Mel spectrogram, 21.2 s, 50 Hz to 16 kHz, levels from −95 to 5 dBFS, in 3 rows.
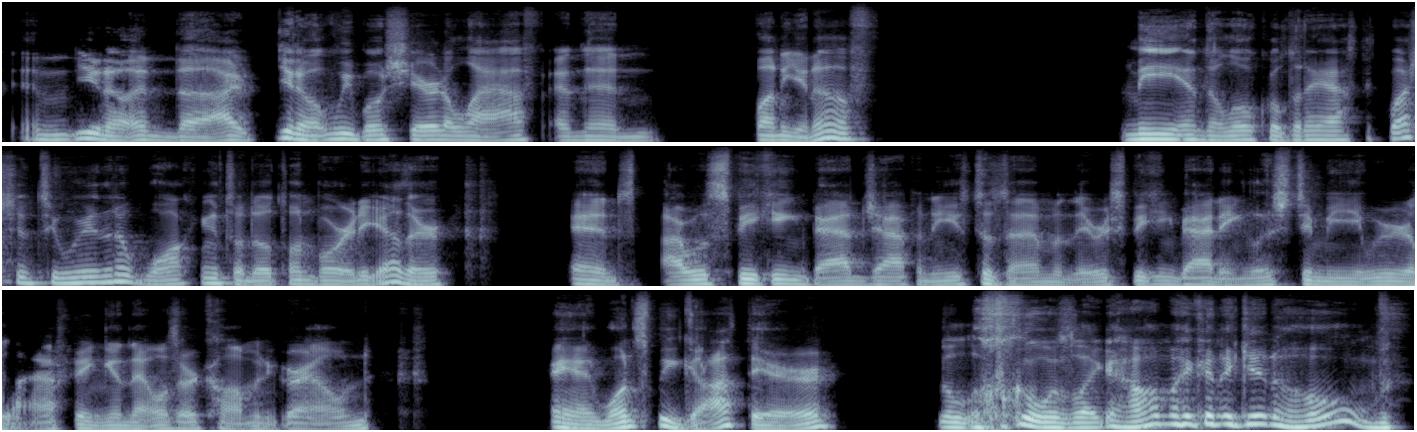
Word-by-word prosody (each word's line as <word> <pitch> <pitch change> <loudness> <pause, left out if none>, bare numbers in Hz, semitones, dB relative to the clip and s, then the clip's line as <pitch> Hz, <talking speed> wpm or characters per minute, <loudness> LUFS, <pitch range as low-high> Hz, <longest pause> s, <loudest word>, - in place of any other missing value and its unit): And, 120 +1 -6
you 150 -2 +2
know, 105 -4 -1
and 105 -4 -4
I, 100 +3 -2
you 165 -2 +2
know, 115 -4 +1
we 135 0 0
both 120 +1 -2
shared 120 -1 -1
a - - -2
laugh 110 +3 -4
and 105 0 -8
then 95 -1 -7 0.5
funny 115 -3 -1
enough 140 - -1 1.3
me 130 0 +5
and 120 -1 -1
the 110 - -4
local 115 +1 -3
that 115 0 -5
I 120 - -2
asked 115 0 -3
the - - -22
question 155 0 -4
to, 135 0 -4
we 140 +2 +1
ended 160 +3 0
up 170 - 0
walking 115 +6 -4
to 105 -6 -5
Dotonbori 95 0 -3
together, 105 -6 -1 0.6
and 105 -5 -2
s 95 - -12
I 100 0 -3
was 115 +1 0
speaking 115 -3 0
bad 95 +1 -3
Japanese 95 +1 -5
to 120 - -1
them, 85 -2 -6
and 80 - -9
they 80 - -6
were 90 - -5
speaking 95 0 -6
bad 90 -2 -2
English 90 +3 -4
to 110 - -2
me 90 -1 -4
and 85 - -5
we 95 - -2
were 90 -2 -2
laughing, 90 +2 -5
and 90 -1 -3
that 85 - -3
was 95 0 -4
our 90 +1 -2
common 75 -2 -7
ground. 80 +5 -5 0.9
And 105 -7 +3
once 140 +7 +4
we 160 -7 +5
got 175 - +1
there, 100 - +1 0.5
the 135 - +1
local 135 - +6
was, 125 -2 +7
like, 130 +2 +4
how 145 +4 +6
am 215 0 +2
I 210 - +8
gonna 210 -1 +6
get 210 +1 +5
home? 155 - +4
110 Hz, 210 wpm, -22 LUFS, 95-135 Hz, 1.3 s, I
